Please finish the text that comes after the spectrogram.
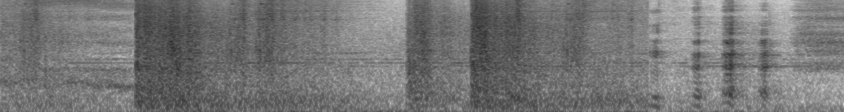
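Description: Shotgun blasts from the video game Mass Effect come as dense, loud bursts of gunfire in close succession, with a brief lull between volleys.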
